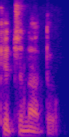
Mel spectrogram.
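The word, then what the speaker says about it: Cecchinato: His name is literally pronounced like you're saying kitchen nato. It's put it all together. It's like kitchenato, Okay.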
